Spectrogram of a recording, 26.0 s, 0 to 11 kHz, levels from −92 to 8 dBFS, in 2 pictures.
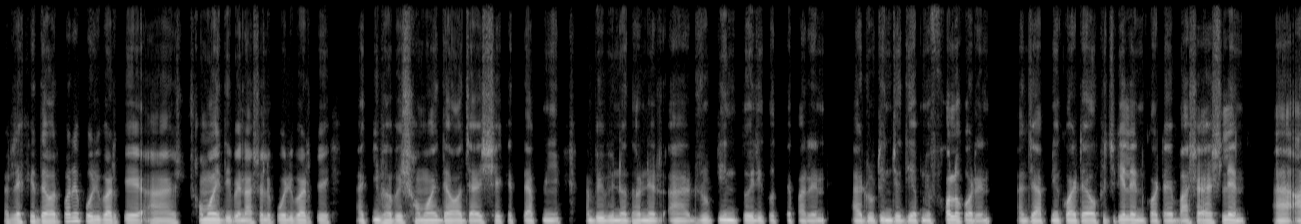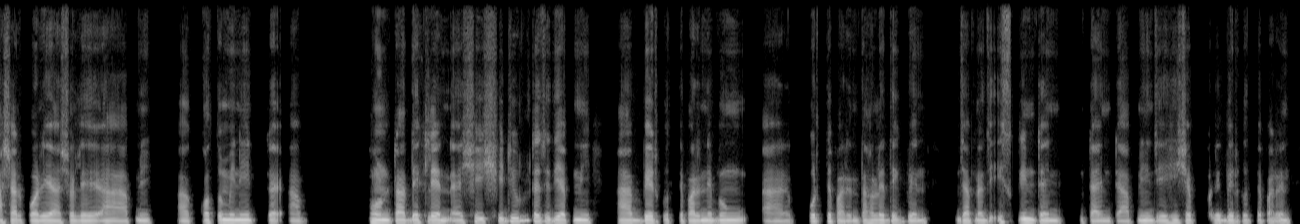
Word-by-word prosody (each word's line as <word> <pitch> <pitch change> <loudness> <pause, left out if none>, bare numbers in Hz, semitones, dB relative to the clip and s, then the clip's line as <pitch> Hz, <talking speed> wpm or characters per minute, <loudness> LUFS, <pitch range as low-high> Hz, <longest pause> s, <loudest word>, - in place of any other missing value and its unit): রেখে 130 +2 0
দেওয়ার 130 -1 +4
পরে 170 +2 +1
পরিবারকে 120 -3 +2 0.2
আ - - -1 0.4
সময় 130 +1 +5
দিবেন। 105 -1 +1
আসলে 115 +1 -2
পরিবারকে 115 0 +1 0.3
অ্যা 105 - -3
কিভাবে 110 -2 +2
সময় 115 0 +2
দেওয়া 110 0 +4
যায়, 105 0 +2
সেক্ষেত্রে 110 0 -5
আপনি 105 - -2 0.5
বিভিন্ন 105 0 +4
ধরনের 105 -1 +3 0.2
আ - - +1 0.2
রুটিন 115 +2 +2
তৈরি 110 -1 +2
করতে 110 -1 -8
পারেন। 100 -1 -3 0.4
আ - - 0
রুটিন 110 0 +2
যদি 105 - 0
আপনি 110 - 0
ফলো 135 +1 +4
করেন, 100 -2 0 0.4
যে - - -2
আপনি 110 - -4
কয়টায় 110 +1 +3
অফিস 105 0 -8
গেলেন, 125 -1 +3
কয়টায় 105 0 -1
বাসায় 105 +3 -1
আসলেন। 120 0 +2 0.4
আ - - +3 0.2
আসার 110 +1 0
পরে 110 0 +4
আসলে 105 0 0 0.2
আ - - 0 0.2
আপনি 105 - -2 0.4
আ - - -1 0.2
কত 115 -1 -1
মিনিট 120 -2 +5 0.4
আ - - -2 0.7
ফোনটা 120 -2 +5
দেখলেন 130 +1 +3
অ্যা 110 - -1
সেই 145 -1 +1
শিডিউল 155 +4 0
টা 160 - +3
যদি 140 0 +2
আপনি 120 0 +3 0.4
আ - - +2 0.2
বের 130 -1 +5
করতে 120 - -6
পারেন। 105 +1 +3
এবং 115 +1 +2 0.4
আ - - -5 0.4
করতে 155 0 -1
পারেন 95 -1 -1
তাহলে 115 +2 +1
দেখবেন 115 -4 0 0.4
যে - - -2
আপনার 110 +1 0
যে - - -6
স্ক্রিন 140 0 +3
টাইম 105 -2 +3 0.4
টাইম 95 -1 0
টা - - -8
আপনি 105 +3 -2
যে 105 - 0
হিসাব 110 +2 -1
করে 115 - -3
বের 110 - +1
করতে 110 - -5
পারেন 120 - 0
110 Hz, 180 wpm, -22 LUFS, 105-120 Hz, 0.7 s, সময়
